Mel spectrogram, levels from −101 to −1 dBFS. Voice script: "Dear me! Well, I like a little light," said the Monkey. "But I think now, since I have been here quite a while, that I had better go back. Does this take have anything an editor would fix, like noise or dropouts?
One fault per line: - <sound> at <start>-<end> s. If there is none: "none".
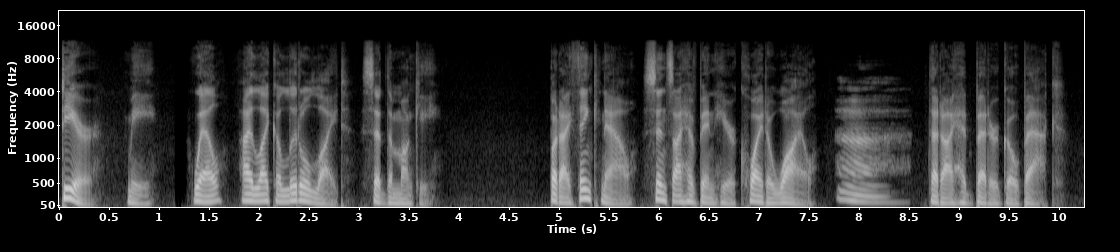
- sigh at 7.8-8.5 s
